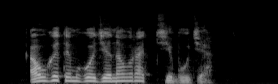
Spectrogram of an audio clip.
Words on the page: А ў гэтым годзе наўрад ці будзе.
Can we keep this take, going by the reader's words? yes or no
yes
